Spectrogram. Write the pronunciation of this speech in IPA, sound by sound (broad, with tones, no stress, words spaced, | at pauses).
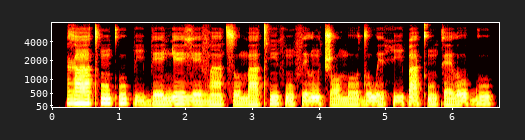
ɣaː˦tʰũ˦kʼu˦ pi˨ beː˨ɲeː˦ ɣe˨ vã˨t͡sʊ˨ ma˨tʰĩ˦fũ˨ fɪ˦lũ˦t͡ʃɔ˨ mo˨dʊ˦ wɪ˨hi˦ɓa˦ kʼũ˨ kɛ˨loː˦ɡ͡bu˦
